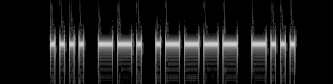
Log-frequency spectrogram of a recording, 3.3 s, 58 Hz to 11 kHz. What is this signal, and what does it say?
Morse code, heard as a keyed tone, about 25 wpm, 700 Hz. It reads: HG1B
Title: DXCC-100 Call Signs - 4 Characters - Repeated 3x - 25wpm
